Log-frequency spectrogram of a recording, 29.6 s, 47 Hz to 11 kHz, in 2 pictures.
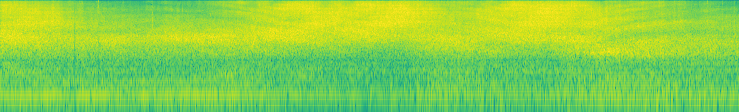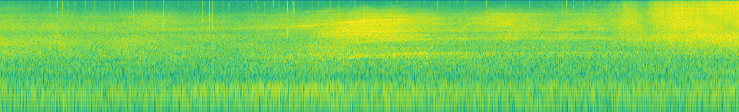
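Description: Airbus A320's twin jet engines running at low taxi thrust as the airliner taxis onto the runway. A continuous jet rush and whine that swells and fades as the aircraft turns, with a tone rising in pitch about two-thirds of the way through.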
